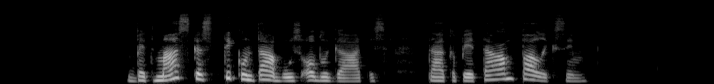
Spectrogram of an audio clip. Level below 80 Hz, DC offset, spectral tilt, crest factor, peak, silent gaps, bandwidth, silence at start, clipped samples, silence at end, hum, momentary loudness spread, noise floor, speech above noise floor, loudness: -80 dBFS; under 0.1%; -6.5 dB/octave; 20 dB; -6 dBFS; none; 11 kHz; 1.3 s; under 0.1%; 1.3 s; none; 13 LU; -87 dBFS; 62 dB; -25 LUFS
